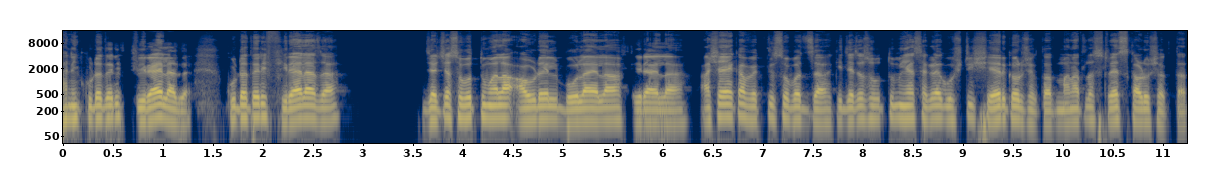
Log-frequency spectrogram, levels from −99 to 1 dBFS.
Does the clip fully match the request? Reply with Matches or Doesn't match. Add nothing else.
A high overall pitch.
Doesn't match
